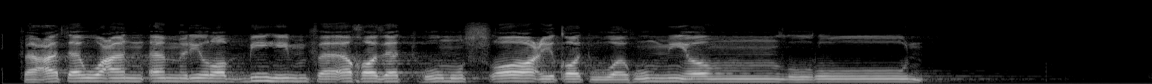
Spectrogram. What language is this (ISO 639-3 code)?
ara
